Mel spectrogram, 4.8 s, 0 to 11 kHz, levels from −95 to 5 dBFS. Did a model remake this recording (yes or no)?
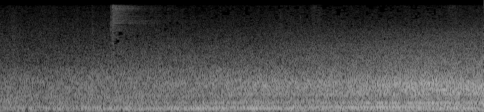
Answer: no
